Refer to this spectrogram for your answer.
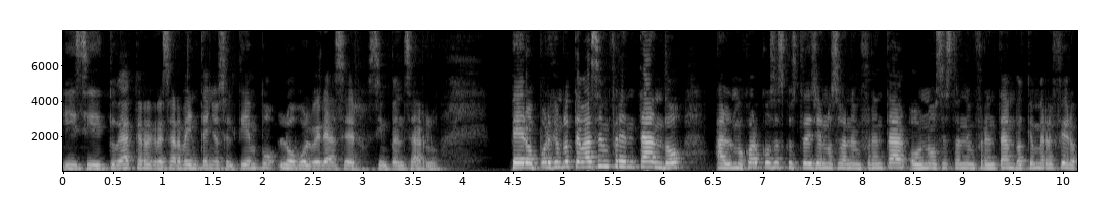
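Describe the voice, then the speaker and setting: On a very clean recording with a silent background, the words rush out very fast while the pitch varies in an ordinary way. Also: woman, medium pitch for a woman. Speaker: radio announcer and communications professional. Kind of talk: interview.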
